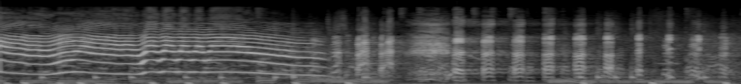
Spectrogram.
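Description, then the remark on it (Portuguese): A voice imitates a cat with one long, loud, wavering meow that slides downward for about three seconds, followed by several short bursts of laughter, in the Stock Lá shop. “Consegue imitar aquele gatinho aí que tá todo mundo esperando aí”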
